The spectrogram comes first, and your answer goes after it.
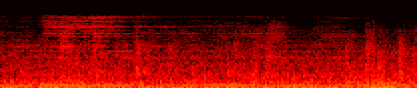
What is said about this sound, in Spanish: Pasa un tren.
